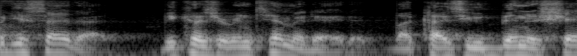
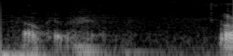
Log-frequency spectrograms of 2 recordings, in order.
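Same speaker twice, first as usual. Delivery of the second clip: whispered line; 2 semitones lower, 9 dB quieter than usual. Shown as a demonstration. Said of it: "Was it".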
